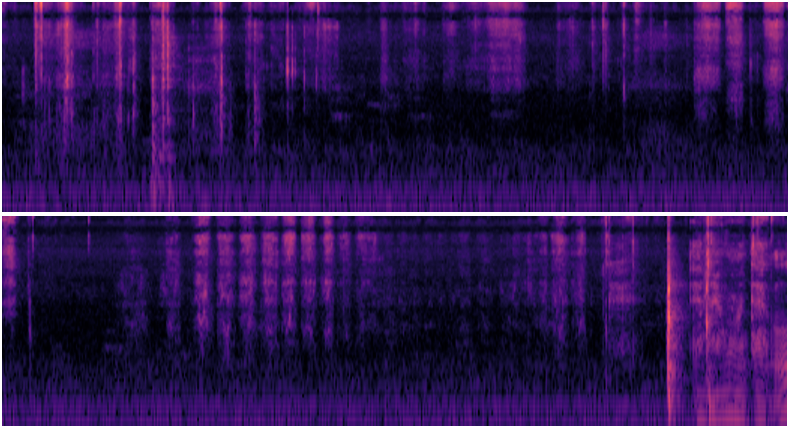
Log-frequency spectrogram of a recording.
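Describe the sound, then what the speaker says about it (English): Scissors snipping lace during a craft project: faint, scattered crisp cuts over a steady low hum, ending with a louder sharp clack, no talk over it. "Where's my scissors?"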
